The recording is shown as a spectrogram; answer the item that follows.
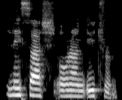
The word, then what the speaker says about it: Lesash Òran Utrum: Lesash Òran Utrum is how it's pronounced.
